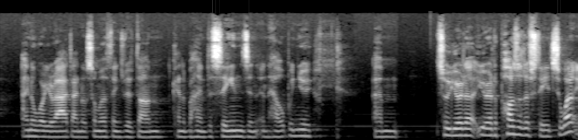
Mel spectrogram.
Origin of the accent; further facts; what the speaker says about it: Ireland; So I'm Irish, so I can talk.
